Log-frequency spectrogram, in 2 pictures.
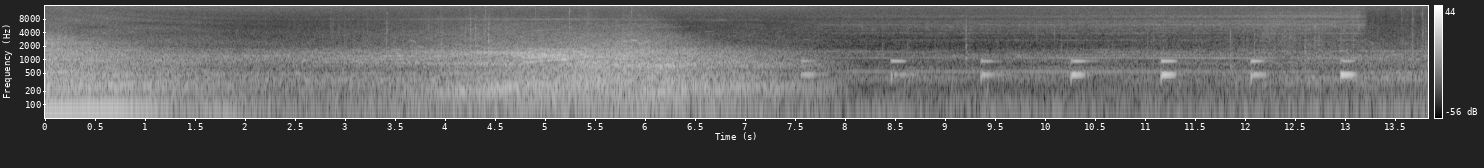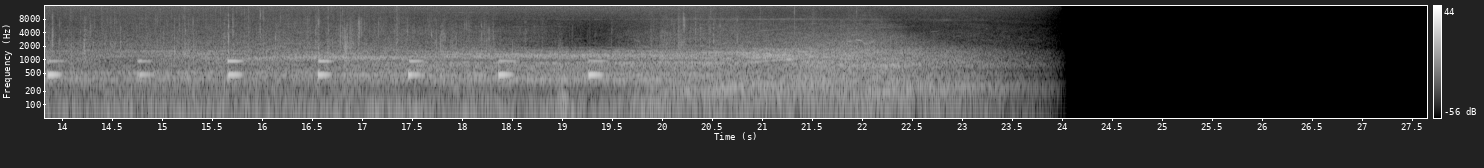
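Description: Mercedes-Benz EQC electric SUV's AVAS e-sound: a synthetic hum that swells and glides up and down in pitch as the car moves off. It is followed by a run of short electronic warning beeps, about one a second for some twelve seconds, typical of the reversing alert, over a steady hum. The hum swells once more, then everything cuts off suddenly near the end.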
